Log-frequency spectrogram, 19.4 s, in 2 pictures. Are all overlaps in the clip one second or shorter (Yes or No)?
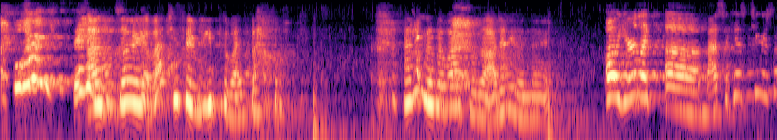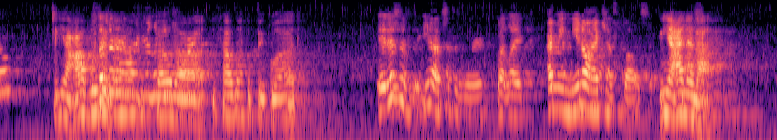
No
